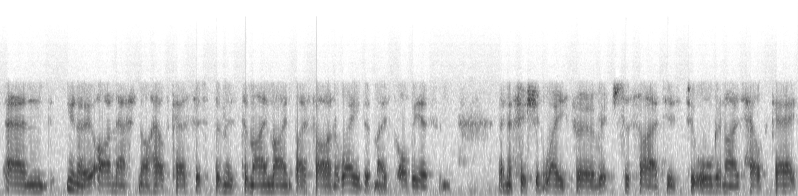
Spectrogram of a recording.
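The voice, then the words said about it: English accent. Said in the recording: “you can tell from my accent I'm born English”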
